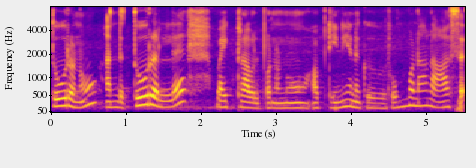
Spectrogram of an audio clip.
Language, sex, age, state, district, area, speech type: Tamil, female, 30-45, Tamil Nadu, Mayiladuthurai, urban, spontaneous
